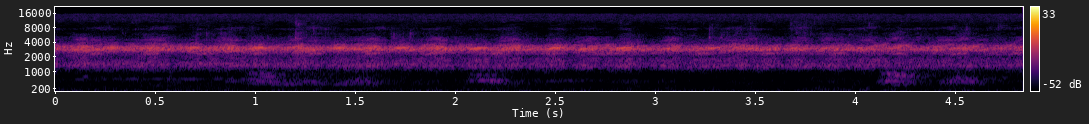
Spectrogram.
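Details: Moonrise night chorus of frogs, a constant buzzing trill overhead, with lower croaking notes breaking through in brief pairs around one, two and four seconds.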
